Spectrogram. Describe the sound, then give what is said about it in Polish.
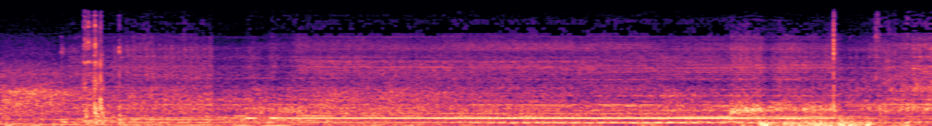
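A fuel pump at a gas station whirs steadily with a low motor hum and rushing flow as a Type R car's tank is filled to full, then a sharp click near the end as the nozzle shuts off at the first click-off. “I było pierwsze odbicie.”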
